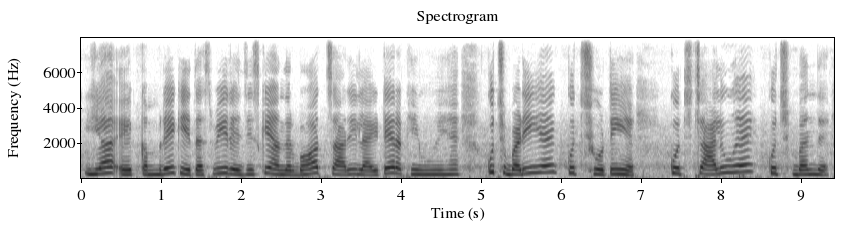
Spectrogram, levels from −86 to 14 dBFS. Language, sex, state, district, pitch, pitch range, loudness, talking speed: Hindi, female, Maharashtra, Pune, 265 Hz, 250-320 Hz, -12 LUFS, 165 wpm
